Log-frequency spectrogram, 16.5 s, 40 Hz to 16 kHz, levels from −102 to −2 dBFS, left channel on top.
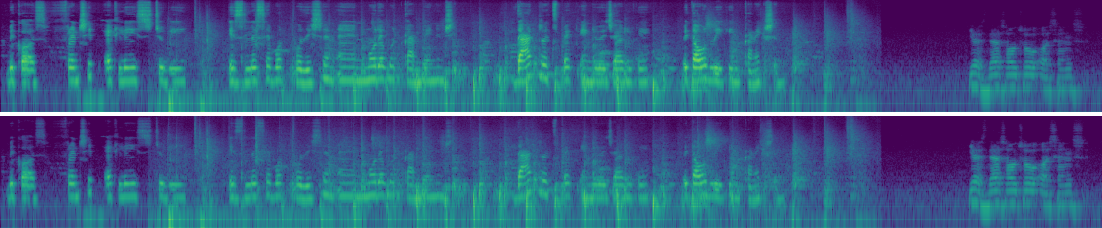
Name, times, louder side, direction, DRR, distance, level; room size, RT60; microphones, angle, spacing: voice 1, 0.1-0.7 1.0-2.8 3.4-6.9 7.2-7.3 7.7-11.8, left 7 dB, 85° left, 0.5 m, -35 dB
sound 1, 2.2-13.1, right 1 dB, 5° right, 0.5 m, -46 dB
voice 2, 12.3-12.6 14.5-16.3, right 3 dB, 35° right, 4.8 m, -50 dB
head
